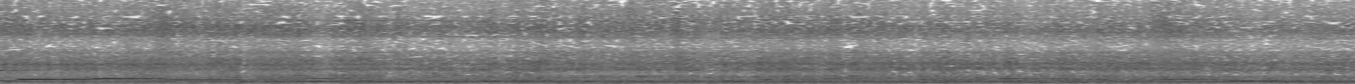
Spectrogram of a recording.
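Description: Passenger train running past: the diesel locomotive, then its coaches rolling by on the rails in a steady, loud rumble. Short squealing tones at changing pitches come and go over it.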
